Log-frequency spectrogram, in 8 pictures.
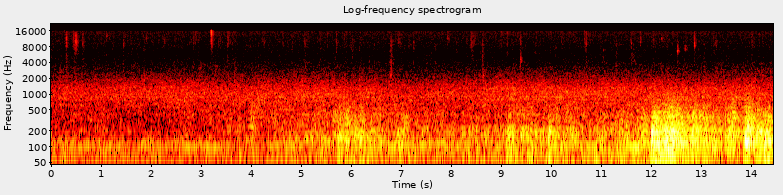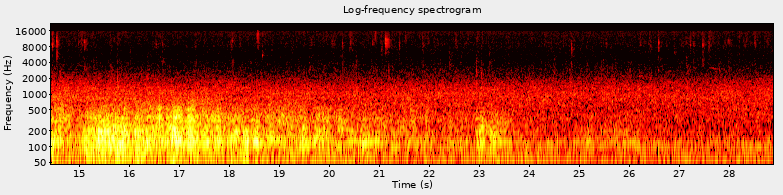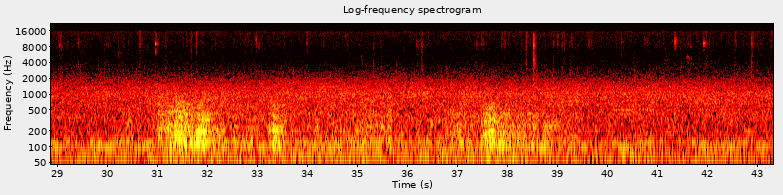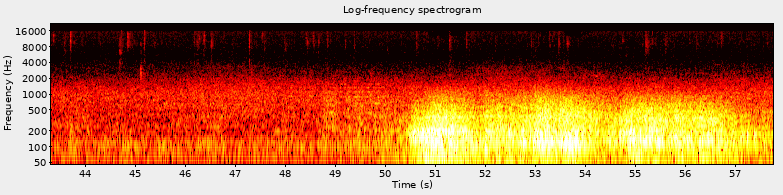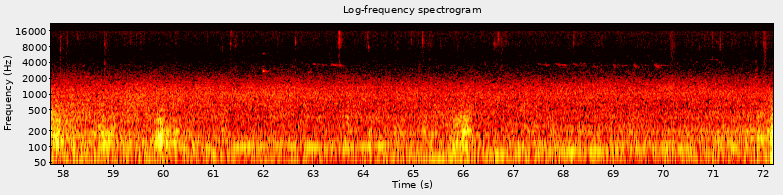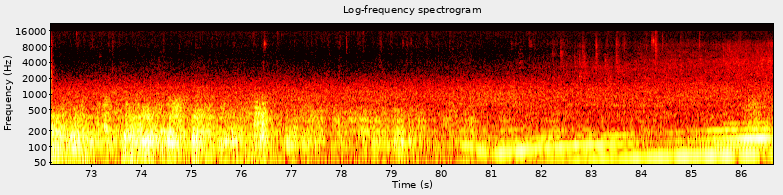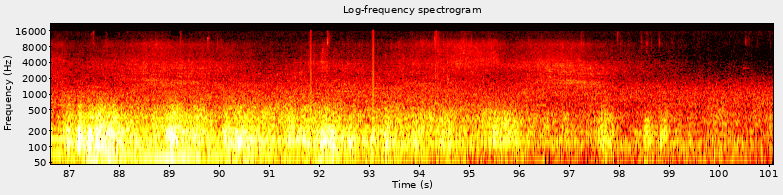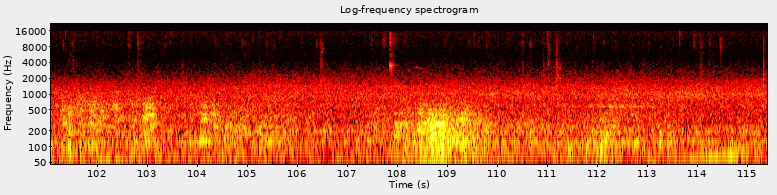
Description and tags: USB mic direct to laptop, some have rain some don't.
field-recording, storm, thunder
